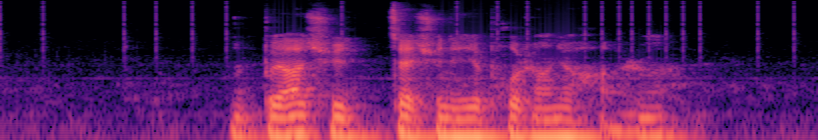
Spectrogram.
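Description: Soft electronic clicks tick as a menu selection moves.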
